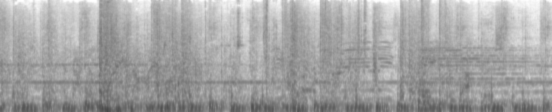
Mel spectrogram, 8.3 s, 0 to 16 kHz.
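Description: Rapid gunfire crackles in Red Dead Redemption 2, a dense fusillade of repeated shots and impacts over game music, with someone talking at moments.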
